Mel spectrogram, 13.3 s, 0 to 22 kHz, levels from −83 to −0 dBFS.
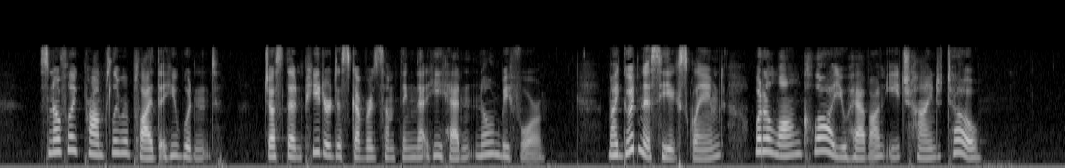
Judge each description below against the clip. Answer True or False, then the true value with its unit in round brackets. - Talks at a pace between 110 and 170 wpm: True (135 wpm)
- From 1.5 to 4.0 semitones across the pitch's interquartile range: False (5.3 semitones)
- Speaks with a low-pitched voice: False (215 Hz)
